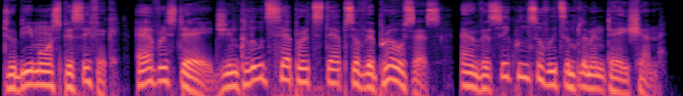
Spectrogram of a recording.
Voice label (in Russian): Английский. Диктор; voices male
